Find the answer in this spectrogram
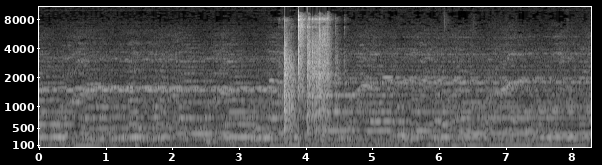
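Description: Wooden Jenga blocks clacking together: a short burst of several sharp clicks a little past the middle, over quiet background music.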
